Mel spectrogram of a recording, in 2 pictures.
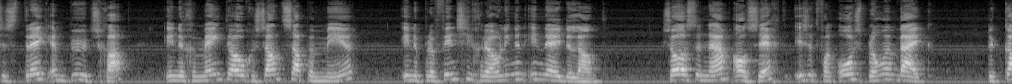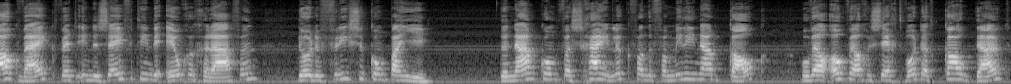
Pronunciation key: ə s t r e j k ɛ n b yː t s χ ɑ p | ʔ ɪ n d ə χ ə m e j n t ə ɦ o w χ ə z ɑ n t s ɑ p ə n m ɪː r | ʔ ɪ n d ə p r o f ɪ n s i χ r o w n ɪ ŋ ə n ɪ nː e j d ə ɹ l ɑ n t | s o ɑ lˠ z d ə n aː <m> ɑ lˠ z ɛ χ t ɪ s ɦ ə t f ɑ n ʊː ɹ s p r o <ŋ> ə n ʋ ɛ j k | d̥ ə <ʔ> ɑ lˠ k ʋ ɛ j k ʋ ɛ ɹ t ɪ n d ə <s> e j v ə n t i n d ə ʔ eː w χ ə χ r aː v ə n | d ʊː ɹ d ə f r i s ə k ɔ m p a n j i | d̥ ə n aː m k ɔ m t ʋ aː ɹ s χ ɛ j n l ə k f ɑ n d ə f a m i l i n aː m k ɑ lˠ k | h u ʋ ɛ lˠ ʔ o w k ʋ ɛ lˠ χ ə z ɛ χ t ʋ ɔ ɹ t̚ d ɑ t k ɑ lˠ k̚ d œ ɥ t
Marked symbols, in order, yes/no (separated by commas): yes, yes, no, no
